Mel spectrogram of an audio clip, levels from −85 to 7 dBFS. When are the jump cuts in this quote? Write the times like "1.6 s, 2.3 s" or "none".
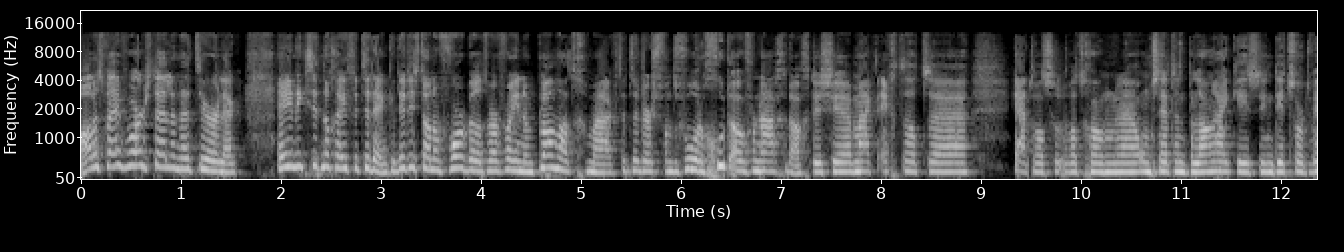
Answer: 7.3 s, 9.5 s

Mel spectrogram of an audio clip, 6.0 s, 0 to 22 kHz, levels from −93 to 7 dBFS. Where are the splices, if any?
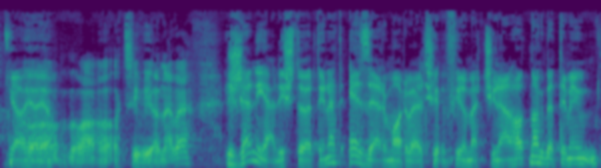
2.2 s, 3.4 s

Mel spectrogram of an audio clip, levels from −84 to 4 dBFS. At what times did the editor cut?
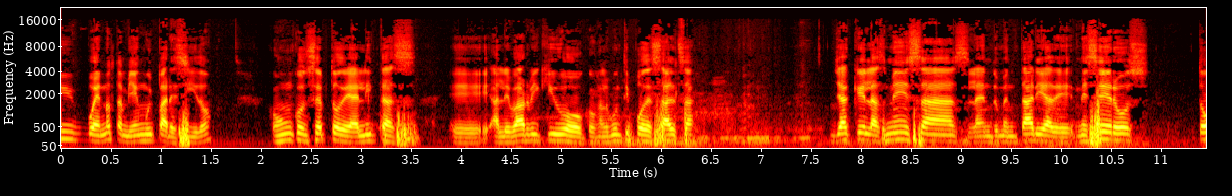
7.6 s, 9.1 s, 10.1 s

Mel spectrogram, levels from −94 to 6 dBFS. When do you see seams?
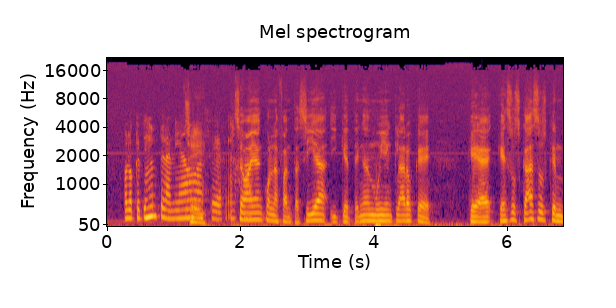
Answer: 1.9 s

